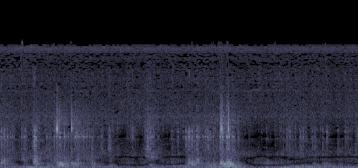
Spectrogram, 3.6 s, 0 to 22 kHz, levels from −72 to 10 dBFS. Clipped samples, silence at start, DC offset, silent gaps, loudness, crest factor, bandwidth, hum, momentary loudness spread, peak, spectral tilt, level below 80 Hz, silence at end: under 0.1%; 0 s; under 0.1%; none; -29 LUFS; 28 dB; 17 kHz; none; 9 LU; -4 dBFS; -2 dB/octave; -58 dBFS; 0 s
